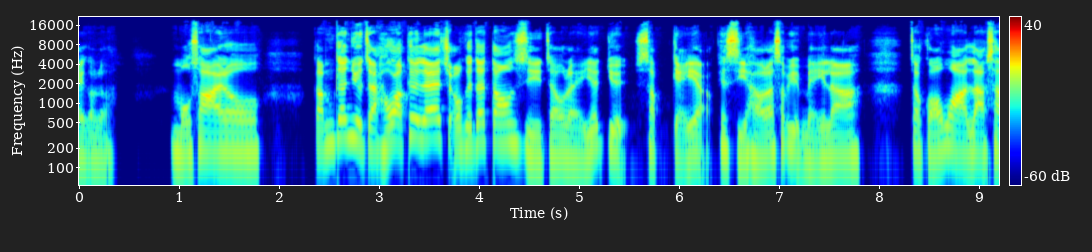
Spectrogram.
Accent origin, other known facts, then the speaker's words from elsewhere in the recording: Hong Kong; 我谂我哋香港人都近呢20年啊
